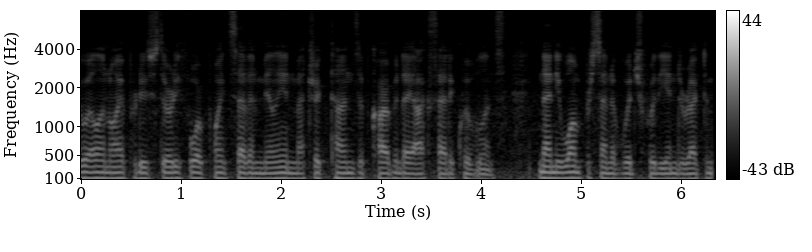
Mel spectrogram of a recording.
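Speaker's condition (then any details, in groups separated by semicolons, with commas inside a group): No condition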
